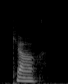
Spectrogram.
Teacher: Now, if you look at the word quart, it's actually quarter, but with the French phonetic being the way it is, the QU is a K, quart, and you don't say the T, silent letter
